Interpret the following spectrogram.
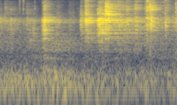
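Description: Wind noise buffeting the microphone outdoors, with a short burst of hiss a little over a second in.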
